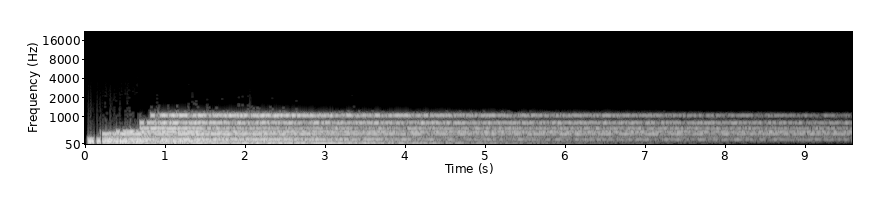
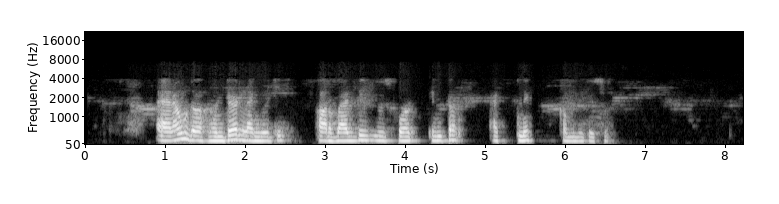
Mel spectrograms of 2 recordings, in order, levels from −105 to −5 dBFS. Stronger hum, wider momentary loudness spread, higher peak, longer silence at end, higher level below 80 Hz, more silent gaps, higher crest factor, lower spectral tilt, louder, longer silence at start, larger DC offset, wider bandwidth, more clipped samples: neither; first, 21 LU vs 15 LU; second, -8 dBFS vs -2 dBFS; second, 0 s vs 1.7 s; first, -36 dBFS vs -56 dBFS; neither; about the same, 18 dB vs 16 dB; first, -15 dB/octave vs -10 dB/octave; second, -26 LUFS vs -18 LUFS; second, 0 s vs 0.7 s; neither; second, 1.3 kHz vs 4 kHz; neither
